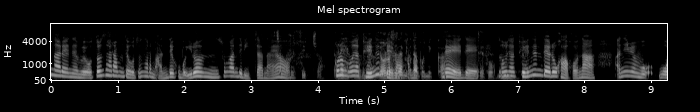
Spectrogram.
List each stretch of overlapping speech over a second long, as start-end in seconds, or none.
4.2-7.0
